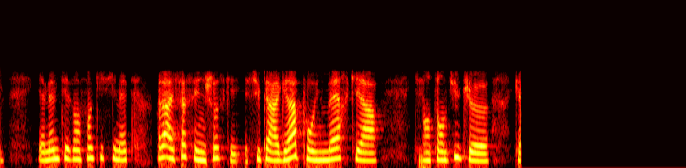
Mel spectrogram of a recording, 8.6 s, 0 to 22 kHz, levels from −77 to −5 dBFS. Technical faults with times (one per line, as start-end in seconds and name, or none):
0.00-8.59 GSM full-rate codec
2.94-3.08 lost GSM frames
5.24-5.33 lost GSM frames
6.50-8.59 audio dropout to silence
